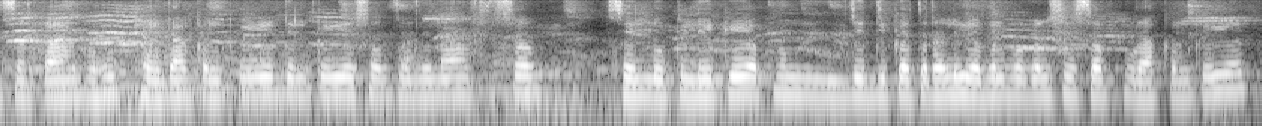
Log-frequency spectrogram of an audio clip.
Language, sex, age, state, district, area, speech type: Maithili, female, 60+, Bihar, Sitamarhi, rural, spontaneous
